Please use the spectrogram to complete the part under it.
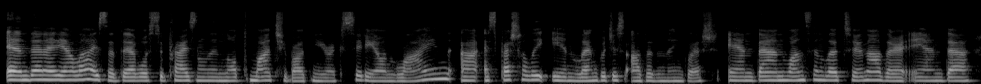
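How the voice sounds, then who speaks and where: A woman's voice: on the low side, fairly even intonation, moderate pace, hardly any pauses, darkish tone. A woman in her forties with a Ukrainian accent, a podcast guest telling her career story in long, rambling answers full of fillers and restarts. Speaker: guest, tech company founder. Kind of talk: conversational interview answers.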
